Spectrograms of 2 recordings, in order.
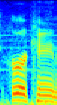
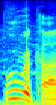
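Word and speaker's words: Huracán: Looks like it should be pronounced Hurricane or Huracan. It's actually pronounced Huracan according to Lamborghini.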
